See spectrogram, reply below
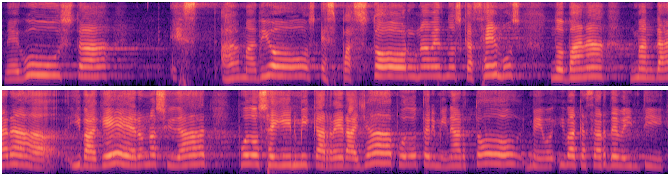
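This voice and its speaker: A woman's voice: sits high, fairly even intonation, measured pace. A woman with a Colombian accent preaching to young people, telling personal stories and addressing her listeners directly. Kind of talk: youth sermon with personal testimony. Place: large reverberant meeting hall. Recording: long hall reverb from a sound system.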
